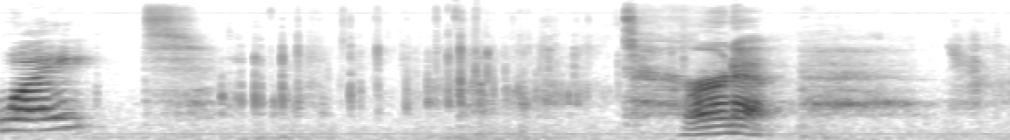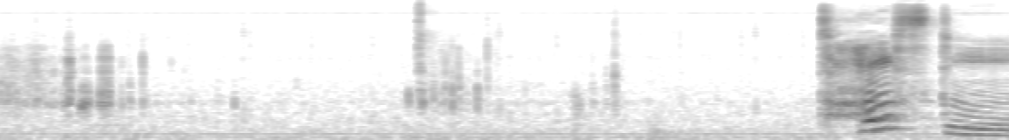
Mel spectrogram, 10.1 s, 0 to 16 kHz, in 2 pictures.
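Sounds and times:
book pages turning: 1.1 - 3.1, 4.7 - 6.3.

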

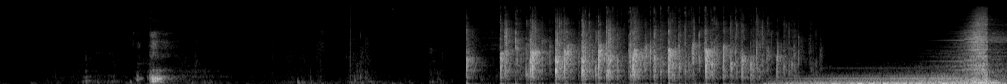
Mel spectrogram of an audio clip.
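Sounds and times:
audience applauding: 4.6 - 8.3.

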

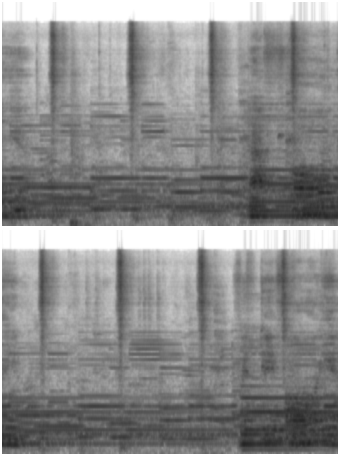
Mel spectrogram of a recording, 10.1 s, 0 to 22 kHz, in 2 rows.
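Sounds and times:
live band playing folk-rock: 0.0 - 8.5.

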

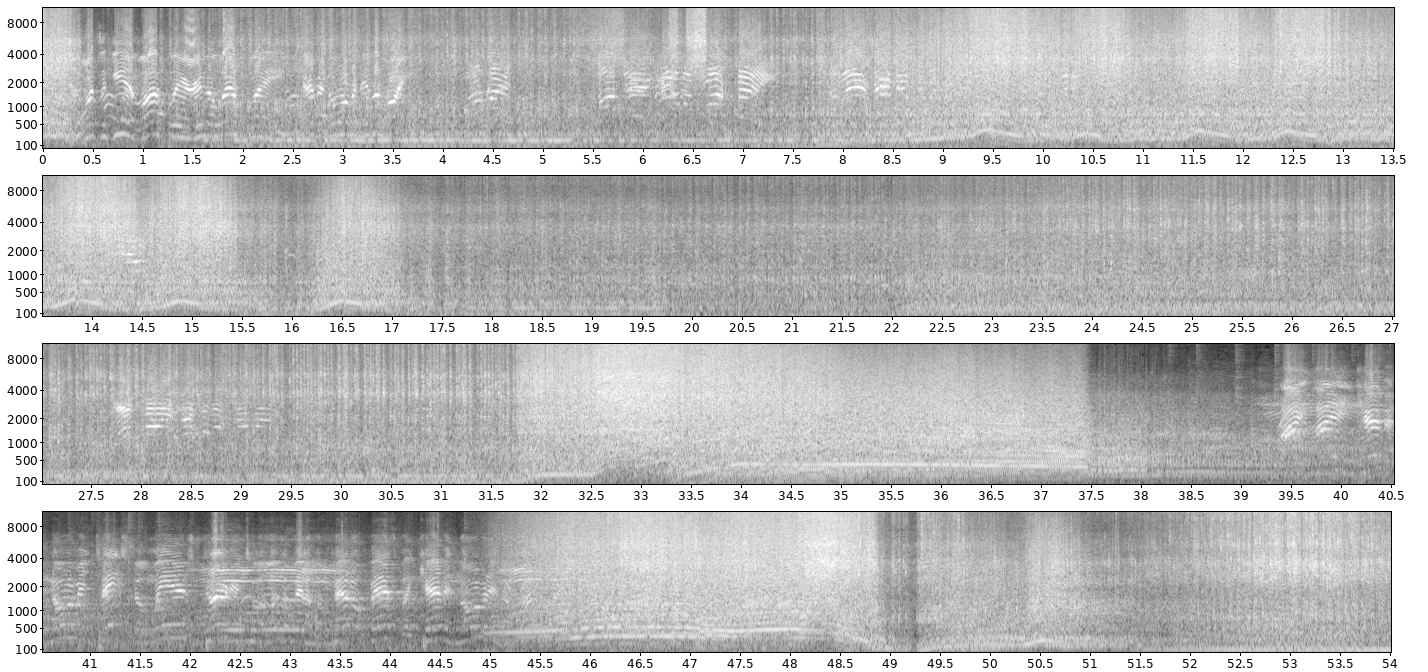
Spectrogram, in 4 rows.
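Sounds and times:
cars launching at full throttle: 0.0 - 54.0
racing engines revving: 0.0 - 54.0.

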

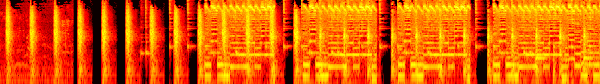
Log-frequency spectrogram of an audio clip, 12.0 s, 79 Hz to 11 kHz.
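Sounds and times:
sharp percussion hits: 2.8 - 12.0.

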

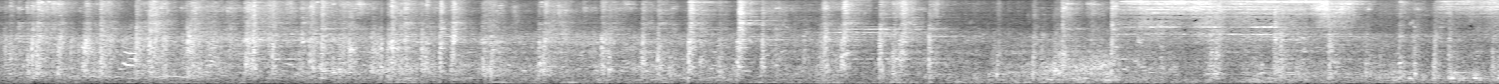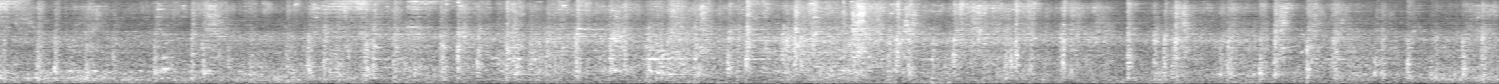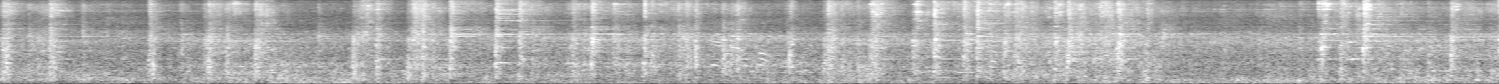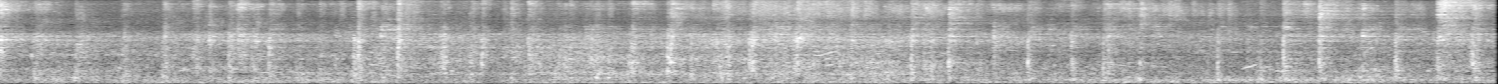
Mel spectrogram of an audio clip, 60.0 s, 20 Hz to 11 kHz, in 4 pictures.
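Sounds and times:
train wheels clickety-clack: 0.0 - 59.9.

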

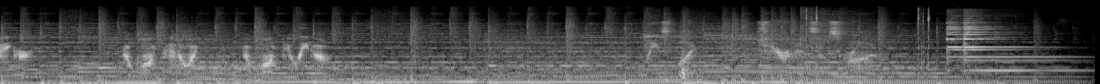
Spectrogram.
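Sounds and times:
bell ding: 9.5 - 11.0.

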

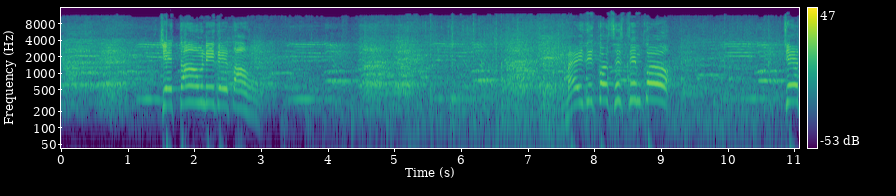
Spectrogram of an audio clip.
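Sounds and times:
people shouting slogans: 0.0 - 11.0
man giving speech: 1.2 - 4.7, 7.5 - 9.4, 10.0 - 11.0.

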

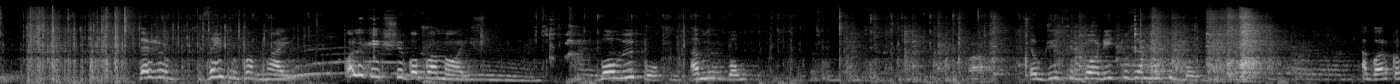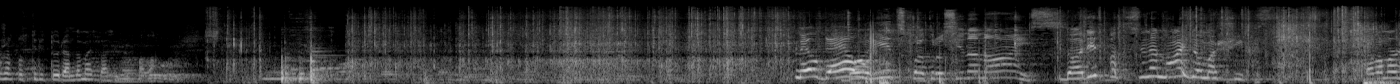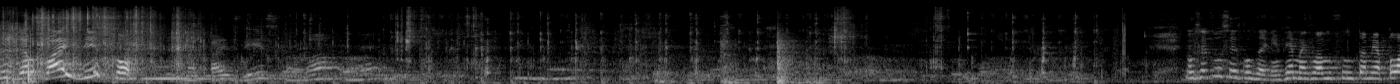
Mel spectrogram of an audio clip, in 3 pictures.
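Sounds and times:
chips being chewed: 16.0 - 16.8, 17.4 - 23.6, 24.5 - 39.2.

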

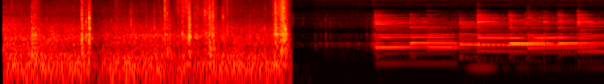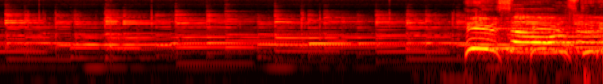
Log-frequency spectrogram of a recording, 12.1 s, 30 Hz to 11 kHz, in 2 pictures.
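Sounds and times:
car interior rumble: 0.0 - 2.9
plucked-string music: 3.7 - 12.0.

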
